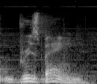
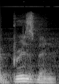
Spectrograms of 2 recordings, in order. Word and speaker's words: Brisbane: ficar falando Brisbane, mas os americanos têm mania de falar Brisbane, e os australianos não gostam disso porque o correto é Brisbane.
